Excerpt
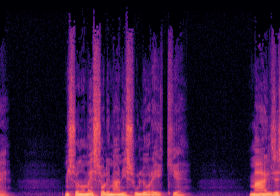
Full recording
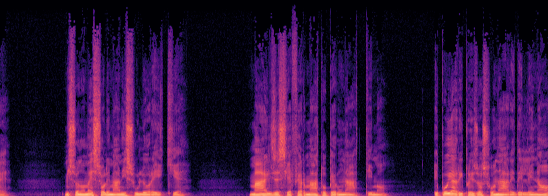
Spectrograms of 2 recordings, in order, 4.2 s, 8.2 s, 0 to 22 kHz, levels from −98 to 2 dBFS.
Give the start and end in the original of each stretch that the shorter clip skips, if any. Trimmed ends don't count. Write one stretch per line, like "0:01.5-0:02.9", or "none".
none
